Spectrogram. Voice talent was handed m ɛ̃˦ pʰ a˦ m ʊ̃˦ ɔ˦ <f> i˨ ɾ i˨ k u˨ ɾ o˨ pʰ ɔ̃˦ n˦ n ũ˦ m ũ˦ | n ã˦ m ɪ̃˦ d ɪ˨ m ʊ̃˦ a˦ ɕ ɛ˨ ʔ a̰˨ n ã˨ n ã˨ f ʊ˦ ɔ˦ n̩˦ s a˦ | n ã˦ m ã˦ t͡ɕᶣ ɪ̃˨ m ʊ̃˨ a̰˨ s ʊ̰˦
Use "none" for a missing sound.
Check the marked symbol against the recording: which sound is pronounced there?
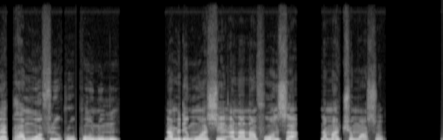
f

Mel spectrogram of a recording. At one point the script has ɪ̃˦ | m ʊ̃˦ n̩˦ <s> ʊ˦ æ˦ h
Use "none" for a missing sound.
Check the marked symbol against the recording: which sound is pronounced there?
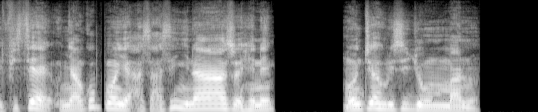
t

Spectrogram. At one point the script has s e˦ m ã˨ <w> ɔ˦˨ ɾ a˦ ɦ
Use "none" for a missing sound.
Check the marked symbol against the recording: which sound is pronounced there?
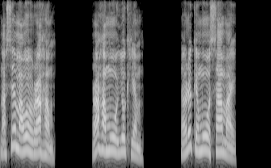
w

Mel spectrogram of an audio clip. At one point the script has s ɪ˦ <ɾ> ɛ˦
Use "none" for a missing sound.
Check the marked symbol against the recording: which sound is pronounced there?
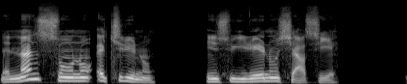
none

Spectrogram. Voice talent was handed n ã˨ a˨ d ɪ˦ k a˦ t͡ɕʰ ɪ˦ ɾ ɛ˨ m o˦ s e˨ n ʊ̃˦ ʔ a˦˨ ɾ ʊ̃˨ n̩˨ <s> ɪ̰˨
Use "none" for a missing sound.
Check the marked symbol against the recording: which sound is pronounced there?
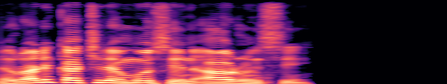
s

